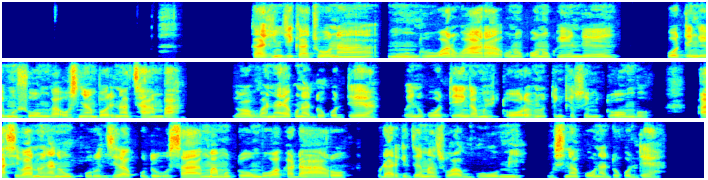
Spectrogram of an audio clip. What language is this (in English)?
Ndau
